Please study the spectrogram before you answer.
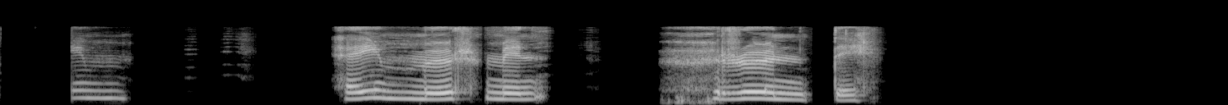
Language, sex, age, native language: Icelandic, male, 9, Icelandic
